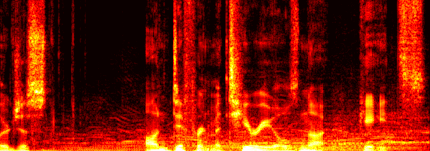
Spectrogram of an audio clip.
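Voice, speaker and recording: A man with a fairly low pitch at a moderate pace, music in the background. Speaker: speedrunner. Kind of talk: video game tutorial narration. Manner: casual, hesitant.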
